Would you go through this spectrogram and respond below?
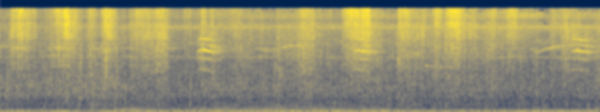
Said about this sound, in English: Another blue jay. Seems a bit closer up.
